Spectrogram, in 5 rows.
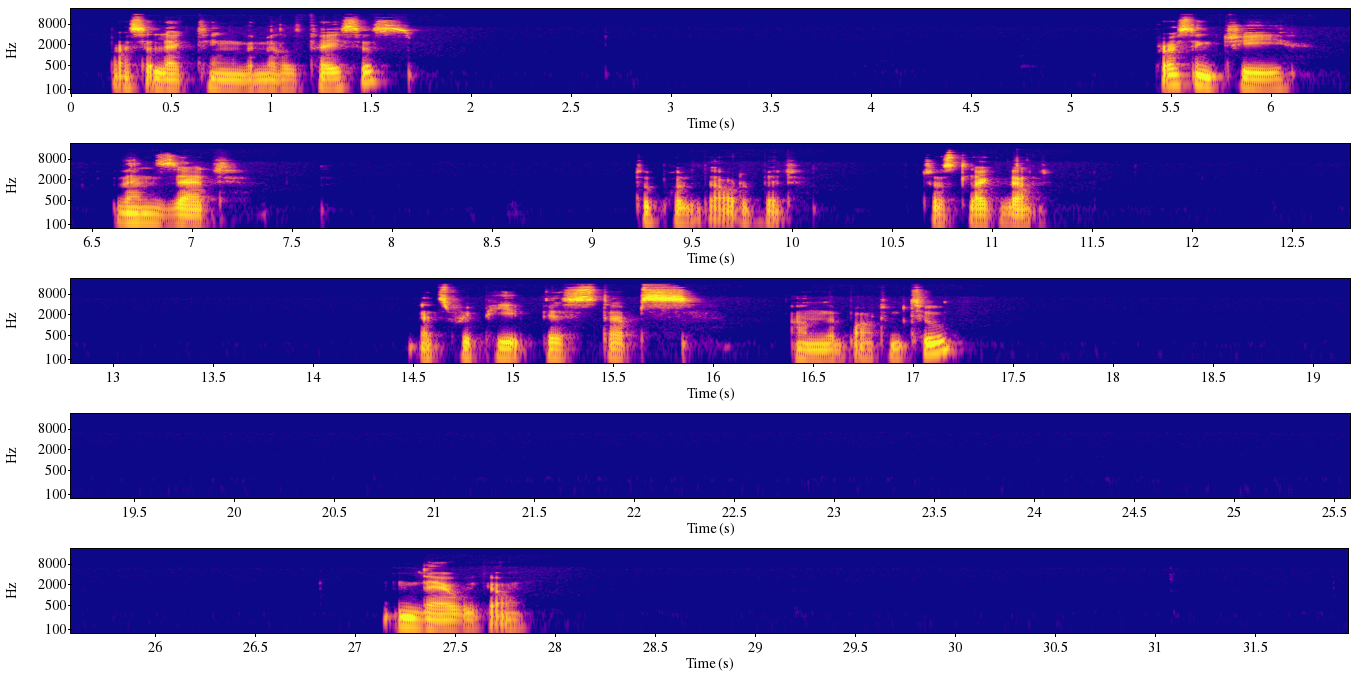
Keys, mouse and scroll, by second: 4.6-5.7 middle drag, 5.7 g, 10.8-12.1 middle drag, 12.1 scroll down 1, 12.7-16.6 middle drag, 16.6 c, 17.5-18.6 middle drag, 18.6 g, 21.6 click, 22.3 g, 24.0-27.1 middle drag.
